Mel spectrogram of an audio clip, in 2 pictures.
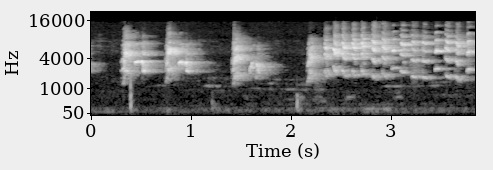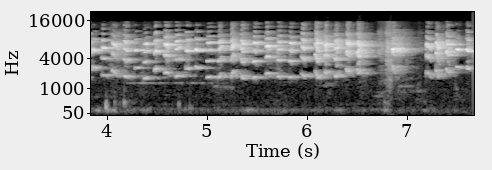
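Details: Chatty long-tailed shrike: three separate harsh, scratchy notes open the sequence, then a long unbroken run of rapid, squeaky, chattering twitters lasting over five seconds.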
